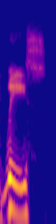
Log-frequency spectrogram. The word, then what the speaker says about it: Weisz: And Tyler Weisz, w e i s z, but the pronunciation guide for for Indy says Weisz.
